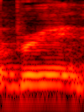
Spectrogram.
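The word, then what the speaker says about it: Brey: Follow me on Twitter, Instagram, at Bray, Duh Bray.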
